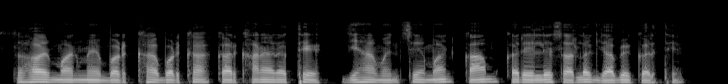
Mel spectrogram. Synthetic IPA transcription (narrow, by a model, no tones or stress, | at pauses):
səɦəɾmənmẽbəɽ̤kʰabəɽkʰakaɾkʰaːnaɾəɦt̪ʰe | d͡ʒɪɦãmənsemənkaːmkəɾelesəɾləɡd͡ʒaːbekəɾt̪ʰeː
